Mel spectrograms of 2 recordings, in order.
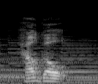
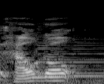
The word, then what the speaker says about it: Haugaard: H-A-U-G-A-A-R-D, that's as Danish as it gets. It starts with H-A-U, pronounced how, but the G-A-A-R-D... contains nearly none of the sounds that are in those letters, except for maybe the G. It's a hard G. The new Stoke goalkeeper is former Midtjylland standout, Jakob Haugal. – Wait a minute. – Is that right? – Is that there's nothing else at the end? No, say it again. – Haugal. Gulp. It's the soft D in Danish.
